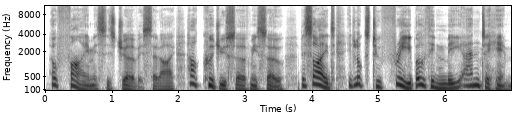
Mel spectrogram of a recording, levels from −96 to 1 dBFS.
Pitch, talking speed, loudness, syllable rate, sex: 145 Hz, 195 wpm, -20 LUFS, 4.4 syllables/s, male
